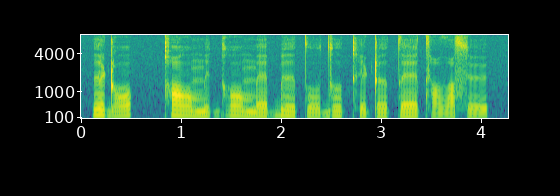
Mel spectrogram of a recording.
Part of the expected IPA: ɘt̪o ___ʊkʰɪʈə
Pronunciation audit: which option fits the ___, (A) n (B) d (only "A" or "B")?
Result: B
